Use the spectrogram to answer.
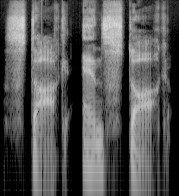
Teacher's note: stock and stalk are pronounced identically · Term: cot-caught merger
